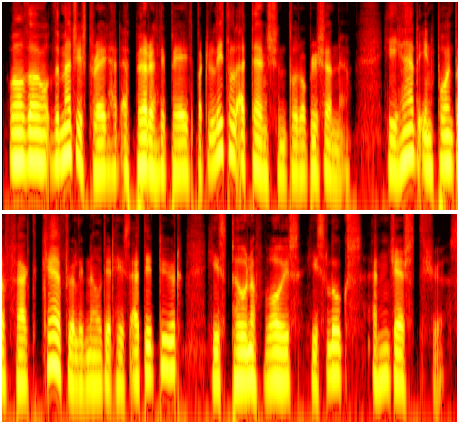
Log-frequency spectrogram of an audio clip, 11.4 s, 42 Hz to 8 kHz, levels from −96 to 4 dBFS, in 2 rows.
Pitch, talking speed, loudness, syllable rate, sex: 125 Hz, 160 wpm, -20 LUFS, 5.1 syllables/s, male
